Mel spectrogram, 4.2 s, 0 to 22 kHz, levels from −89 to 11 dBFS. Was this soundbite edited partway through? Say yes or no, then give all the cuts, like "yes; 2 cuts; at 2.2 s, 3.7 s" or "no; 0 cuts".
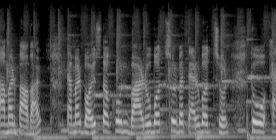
yes; 1 cut; at 1.0 s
